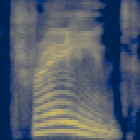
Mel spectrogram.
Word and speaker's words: trained: She trained for a marathon. Train is trained. Remember, we don't pronounce the letter E here.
